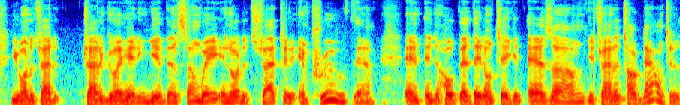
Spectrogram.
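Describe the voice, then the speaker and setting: A man talks at a moderate pace and medium pitch with ordinary pitch variation. He has a plain, everyday voice. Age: 60s. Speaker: gospel radio station owner. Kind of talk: interview.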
